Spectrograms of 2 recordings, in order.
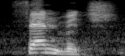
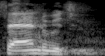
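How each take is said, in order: First: The d sound is left out completely. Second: The d sound is pronounced in the middle. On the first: The speaker calls it right. "D is a silent here. We read it sandwich" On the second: The speaker calls it wrong. "We do not use sandwich"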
